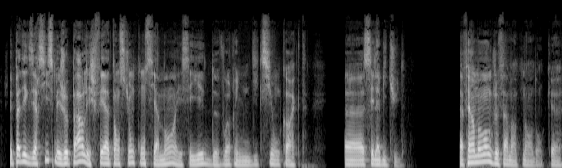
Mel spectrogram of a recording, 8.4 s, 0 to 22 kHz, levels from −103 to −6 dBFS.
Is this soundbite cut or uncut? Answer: cut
